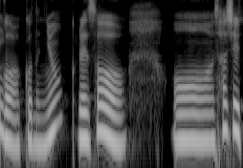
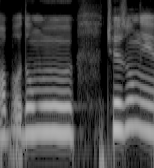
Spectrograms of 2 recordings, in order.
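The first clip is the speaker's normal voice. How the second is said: put-on crying voice; 3 semitones higher than usual. Retelling an apology to dad while crying: imitating own past crying. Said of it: "아빠한테 울면서".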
